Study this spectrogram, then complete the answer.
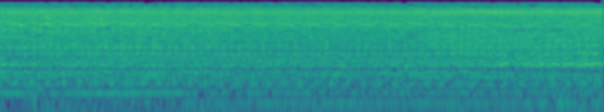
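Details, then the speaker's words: Isuzu Traviz diesel, fan belt squeals on engine start, worse with aircon on; belt adjustment checked OK and belt still in good condition, squeal heard over the engine clatter, likely from muddy operating conditions. "ano sa fan belt yan eh yung umiingay Sabi ko aking customer Okay pa naman itong belt mo"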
